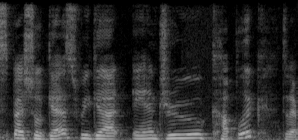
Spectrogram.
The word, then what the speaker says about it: Kuplic: and this week's special guest we got andrew cuplek did i pronounce that correct yes that is correct uh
